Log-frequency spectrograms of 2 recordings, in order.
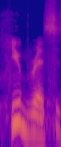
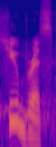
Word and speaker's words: hubris: It's a Greek word, hubris. It's almost pronounced the exact same way that we pronounce it in English, hubris.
